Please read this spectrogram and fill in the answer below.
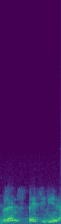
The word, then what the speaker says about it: Remdesivir: el antiviral Remdesivir, es medio difícil de pronunciación. – Remdesivir. – Remdesivir, ahí está.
